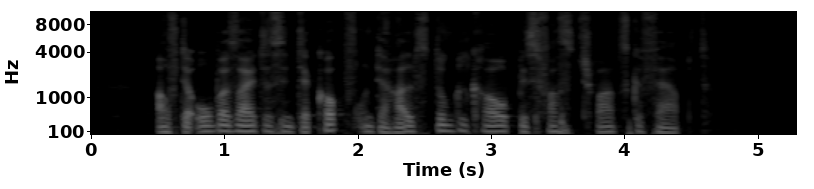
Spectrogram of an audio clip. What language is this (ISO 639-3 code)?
deu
